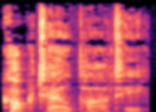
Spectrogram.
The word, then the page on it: cocktail party: British English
